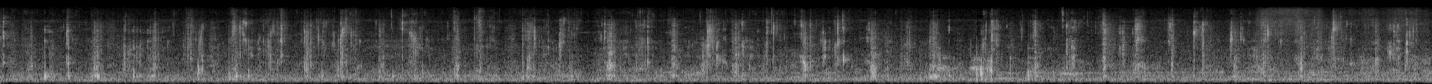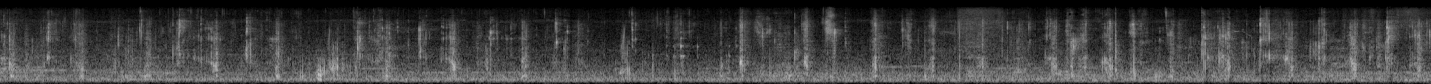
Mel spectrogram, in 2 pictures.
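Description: A man chewing a mouthful of fried rice and raw papaya leaves close to the microphone: a continuous run of wet mouth clicks and smacks, several a second.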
